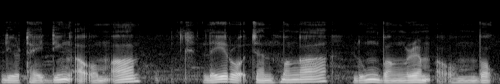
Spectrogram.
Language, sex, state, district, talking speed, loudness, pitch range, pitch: Mizo, male, Mizoram, Aizawl, 155 wpm, -17 LUFS, 85-115 Hz, 95 Hz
